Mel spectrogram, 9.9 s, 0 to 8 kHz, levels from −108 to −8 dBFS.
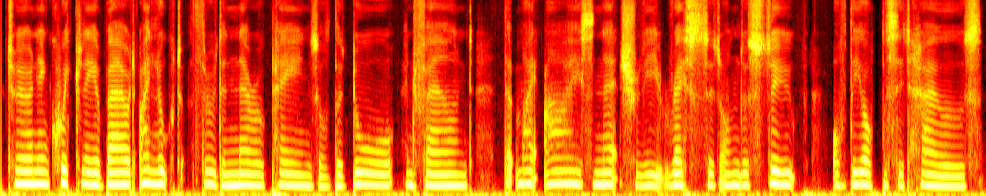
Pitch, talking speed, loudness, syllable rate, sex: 175 Hz, 160 wpm, -17 LUFS, 4.5 syllables/s, female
